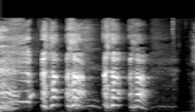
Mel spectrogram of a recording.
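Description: A loud series of about five rough coughs in quick succession, the last one trailing off into a faint throaty rasp.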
